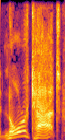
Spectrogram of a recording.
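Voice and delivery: keen midshipman earnestly explaining. A narrator's reading. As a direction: set him straight in all sincerity. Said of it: "they cried earnestly".

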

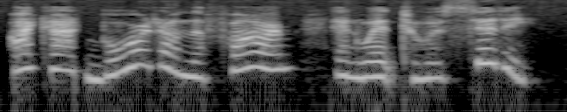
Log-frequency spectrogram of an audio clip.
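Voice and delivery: put-on young cat voice. A narrator's reading. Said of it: "Jane explained".

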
